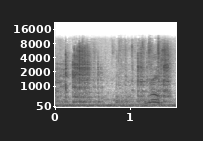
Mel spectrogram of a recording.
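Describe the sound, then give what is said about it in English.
Battery-powered dice clatter and tumble across a hard tabletop in two quick bursts of rattling clicks, fairly loud, with a faint hum underneath. “I have to check them and make sure they haven't rolled them so much they've killed the batteries.”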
